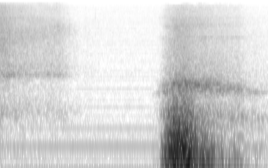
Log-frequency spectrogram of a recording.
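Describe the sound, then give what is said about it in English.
A group takes a collective deep breath together: a soft, airy inhale, a short pause, then a louder, fuller exhale like a long sigh. “Let's just all take a collective deep breath together.”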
